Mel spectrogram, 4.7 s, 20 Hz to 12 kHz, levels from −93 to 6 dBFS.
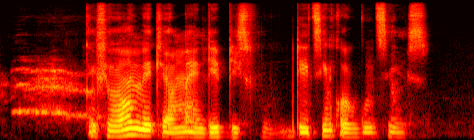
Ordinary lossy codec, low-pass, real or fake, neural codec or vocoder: none; 10.8 kHz; fake; codec, 44.1 kHz, 2.6 kbps, SNAC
